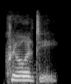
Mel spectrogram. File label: "cruelty", Indian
